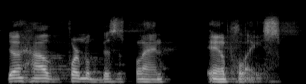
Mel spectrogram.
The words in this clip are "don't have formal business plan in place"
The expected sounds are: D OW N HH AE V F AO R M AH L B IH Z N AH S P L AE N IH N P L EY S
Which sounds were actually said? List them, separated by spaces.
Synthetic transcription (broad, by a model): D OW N HH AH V F AO R M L B IH Z N AH S P L AE N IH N P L EY S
